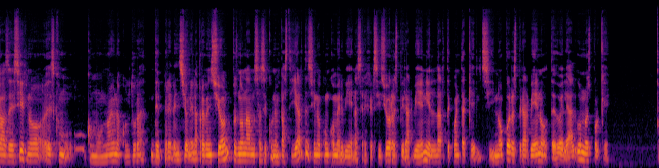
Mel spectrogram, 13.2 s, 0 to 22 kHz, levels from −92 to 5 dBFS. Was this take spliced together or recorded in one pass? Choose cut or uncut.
uncut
